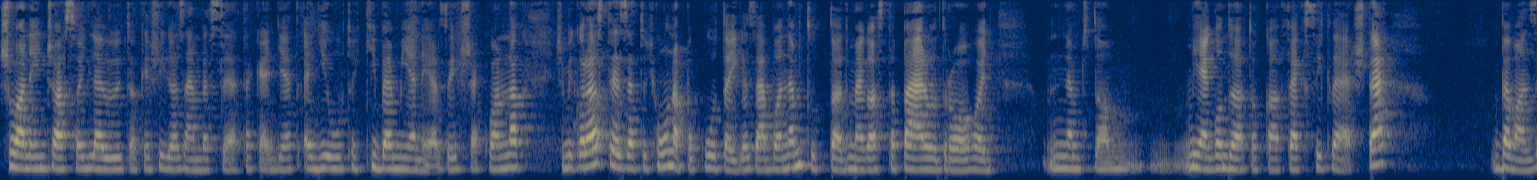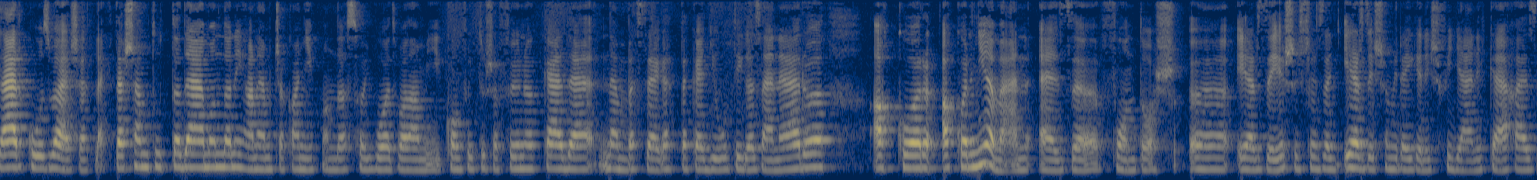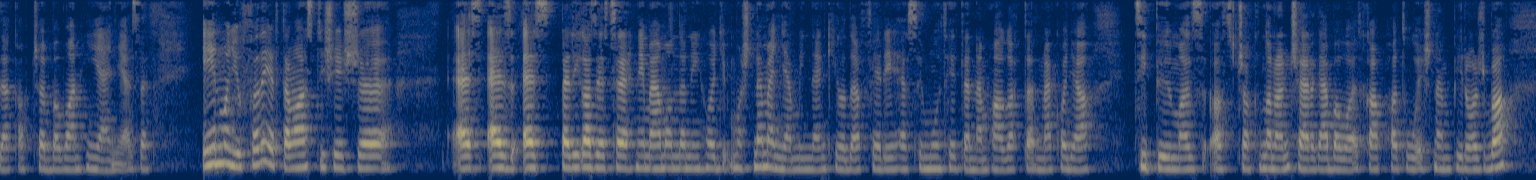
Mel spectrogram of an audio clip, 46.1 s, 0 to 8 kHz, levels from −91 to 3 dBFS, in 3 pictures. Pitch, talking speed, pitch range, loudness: 195 Hz, 155 wpm, 185-210 Hz, -35 LUFS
